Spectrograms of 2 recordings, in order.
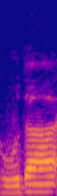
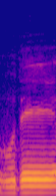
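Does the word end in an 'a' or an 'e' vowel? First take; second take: a; e. First: The word ends in an open 'a' vowel. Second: The word ends in a fronted 'e' vowel. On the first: This is the common pronunciation. "ഹുദ എന്ന് നമ്മൾ പറയുകയാണെങ്കിൽ" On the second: This is the tribe's dialect pronunciation. "അവർ ഹുദേ എന്നാണ് പറയുക"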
